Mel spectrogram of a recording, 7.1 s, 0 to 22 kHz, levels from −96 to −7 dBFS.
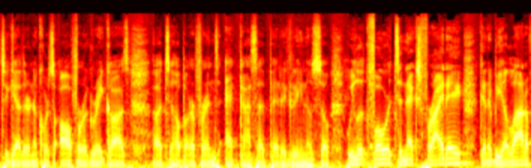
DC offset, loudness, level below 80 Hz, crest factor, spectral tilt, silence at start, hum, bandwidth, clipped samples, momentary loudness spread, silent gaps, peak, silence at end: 0.5%; -15 LUFS; -22 dBFS; 14 dB; -4.5 dB/octave; 0 s; none; 16 kHz; under 0.1%; 5 LU; none; 0 dBFS; 0 s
